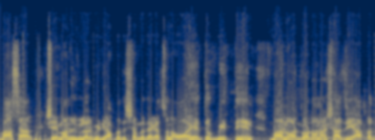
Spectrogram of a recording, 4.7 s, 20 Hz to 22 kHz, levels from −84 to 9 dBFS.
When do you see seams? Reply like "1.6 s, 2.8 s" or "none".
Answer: none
